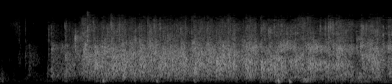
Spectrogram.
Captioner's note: applause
